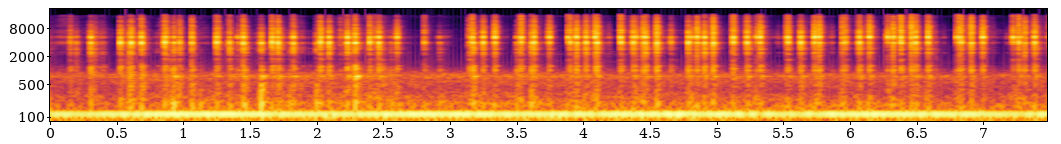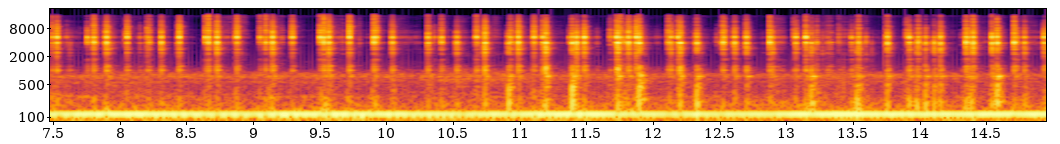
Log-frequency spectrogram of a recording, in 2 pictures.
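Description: Long acrylic nails tap rapidly on a green hollow plastic PVC pipe with couplings lying on a table. The result is a dense, continuous stream of short, bright, dry clicks with almost no ring, over a steady low hum.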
